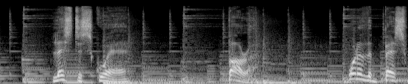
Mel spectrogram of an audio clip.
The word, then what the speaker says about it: Leicester Square: Leicester Square.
